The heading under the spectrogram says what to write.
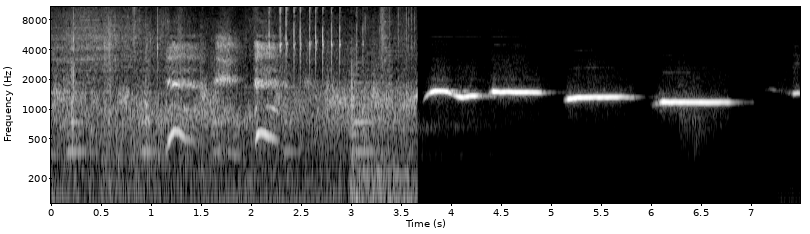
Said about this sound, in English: He's a good whistler. He is, yeah.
